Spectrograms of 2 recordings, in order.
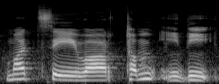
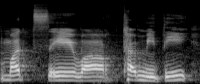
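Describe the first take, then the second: First: The two words are said separately. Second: The two words run together as one.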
